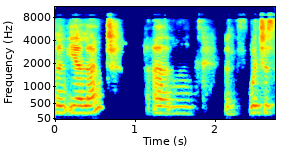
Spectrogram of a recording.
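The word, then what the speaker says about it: eland: an it's called an eant um which is spelled e l and D um comes from an afan's pronunciation where D is pronounced almost as a t um and these are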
